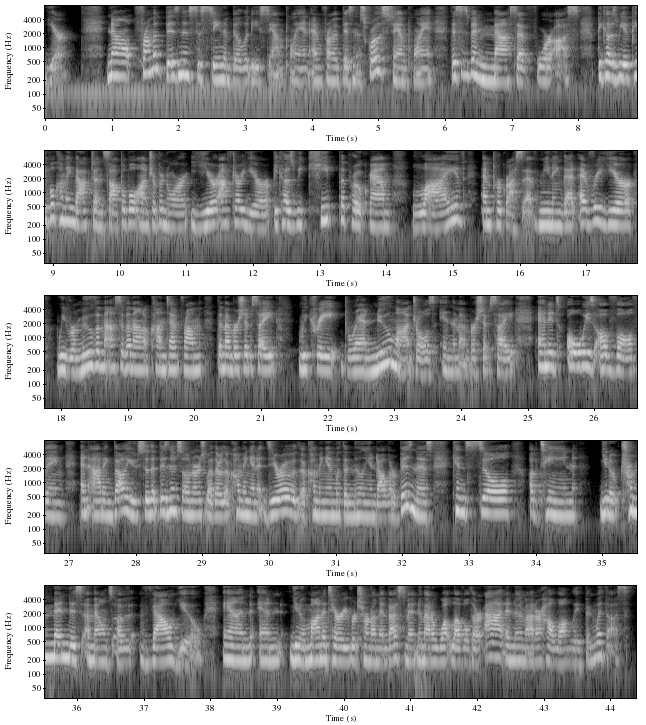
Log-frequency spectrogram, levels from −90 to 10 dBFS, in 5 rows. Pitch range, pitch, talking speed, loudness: 190-225 Hz, 205 Hz, 165 wpm, -16 LUFS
